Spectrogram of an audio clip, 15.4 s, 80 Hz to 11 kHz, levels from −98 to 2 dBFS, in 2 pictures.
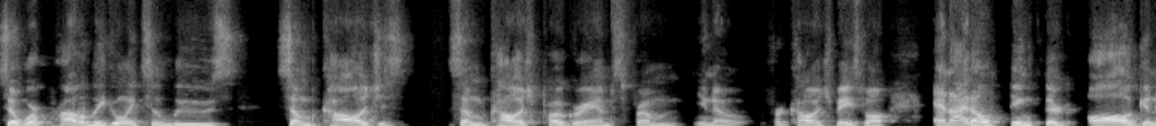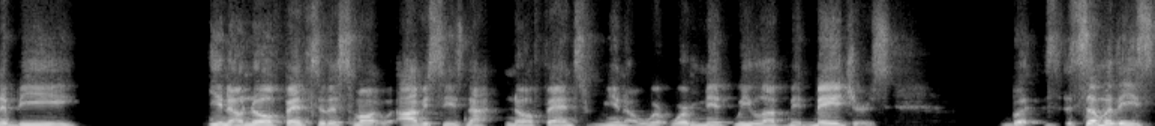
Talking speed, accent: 200 wpm, American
